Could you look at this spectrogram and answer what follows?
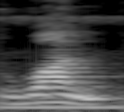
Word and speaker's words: one: example we can take we never pronounce on what do we pronounce we pronounce one and one is starting with w o is starting with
